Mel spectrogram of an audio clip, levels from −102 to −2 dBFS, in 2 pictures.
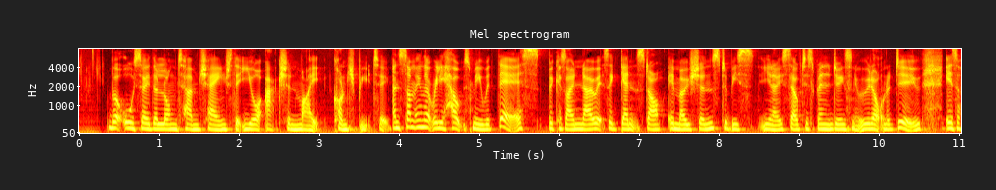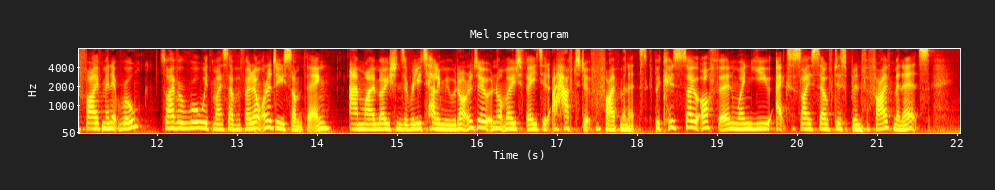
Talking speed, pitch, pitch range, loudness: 250 wpm, 180 Hz, 170-200 Hz, -19 LUFS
